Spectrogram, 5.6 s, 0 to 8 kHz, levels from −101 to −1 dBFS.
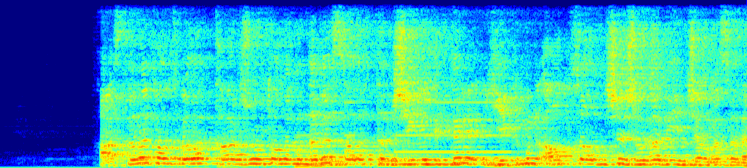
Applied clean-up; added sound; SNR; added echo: none; Organ; 10 dB; reverberation time 1.1 s.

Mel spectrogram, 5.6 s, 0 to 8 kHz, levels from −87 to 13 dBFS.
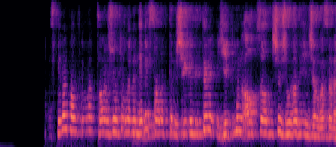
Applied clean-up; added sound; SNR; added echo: neural mask model DeepFilterNet 3.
